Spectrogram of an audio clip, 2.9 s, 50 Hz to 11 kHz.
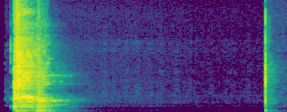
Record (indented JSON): {
  "cough_length": "2.9 s",
  "cough_amplitude": 32768,
  "cough_signal_mean_std_ratio": 0.3,
  "survey_phase": "beta (2021-08-13 to 2022-03-07)",
  "age": "65+",
  "gender": "Male",
  "wearing_mask": "No",
  "symptom_none": true,
  "smoker_status": "Never smoked",
  "respiratory_condition_asthma": false,
  "respiratory_condition_other": false,
  "recruitment_source": "REACT",
  "submission_delay": "2 days",
  "covid_test_result": "Negative",
  "covid_test_method": "RT-qPCR",
  "influenza_a_test_result": "Negative",
  "influenza_b_test_result": "Negative"
}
